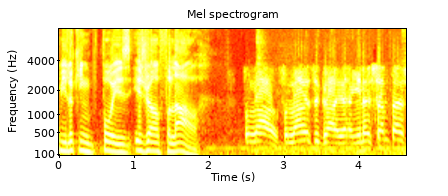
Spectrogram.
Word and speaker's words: Folau: Toks, I think the name you're looking for is Israel Folau. Folau is a guy. Sometimes for Afrikaans guys to pronounce a surname like that can be difficult.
